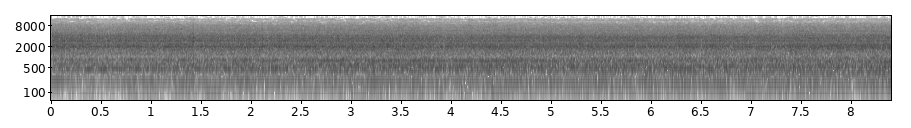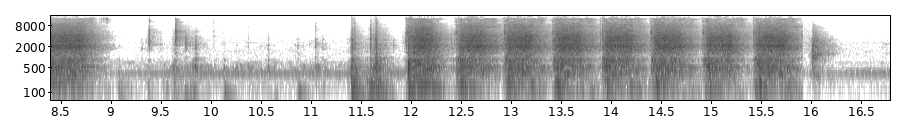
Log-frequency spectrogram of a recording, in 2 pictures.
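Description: Magic Bullet personal blender running steadily for about nine seconds, blending a thick protein shake of almond milk, ice cream and protein powder, then cutting off. After a few small clicks, it runs in about eight short pulses near the end.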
